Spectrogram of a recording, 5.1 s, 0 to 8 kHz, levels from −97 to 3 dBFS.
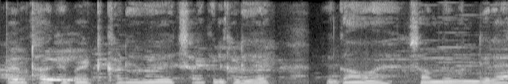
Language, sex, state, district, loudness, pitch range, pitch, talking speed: Hindi, male, Bihar, West Champaran, -18 LUFS, 110-115 Hz, 110 Hz, 200 wpm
